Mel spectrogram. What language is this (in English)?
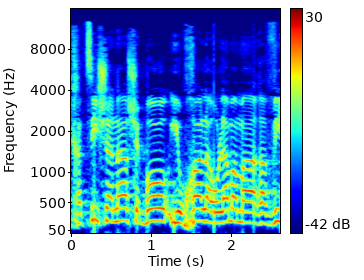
Hebrew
